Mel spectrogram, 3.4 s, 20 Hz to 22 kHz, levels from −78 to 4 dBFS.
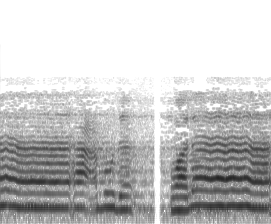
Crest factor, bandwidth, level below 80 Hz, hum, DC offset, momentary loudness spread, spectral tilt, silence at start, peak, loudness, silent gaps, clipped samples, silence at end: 12 dB; 6.4 kHz; -52 dBFS; none; under 0.1%; 10 LU; -7.5 dB/octave; 0 s; -2 dBFS; -14 LUFS; none; under 0.1%; 0 s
